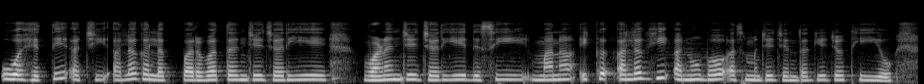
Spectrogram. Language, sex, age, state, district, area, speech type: Sindhi, female, 30-45, Maharashtra, Thane, urban, spontaneous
